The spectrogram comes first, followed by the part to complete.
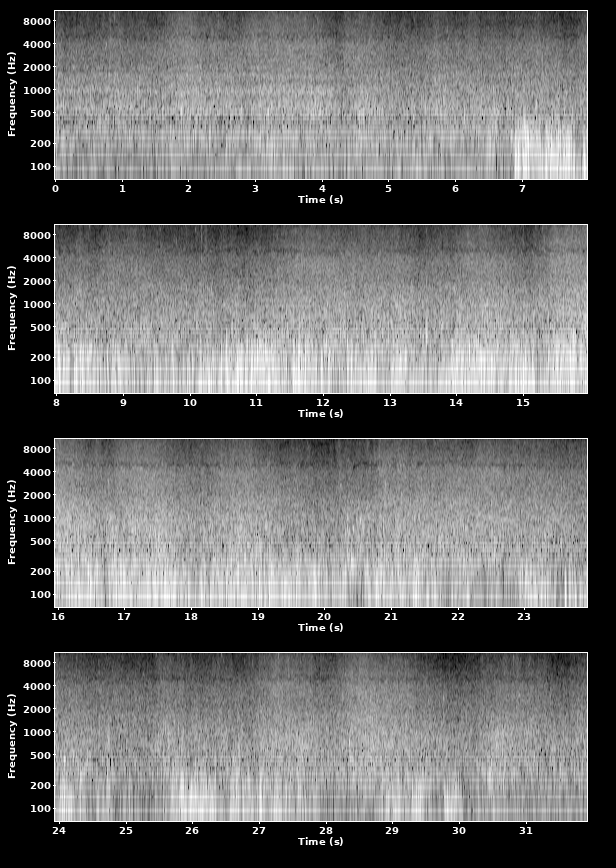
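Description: Small waves lapping and breaking on a pebbly river shore, with a steady wash of wind. From about seven seconds in, wind gusts buffet the microphone with an uneven low rumble.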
